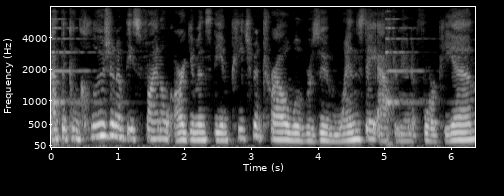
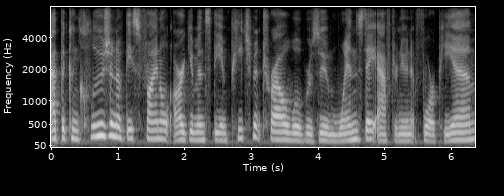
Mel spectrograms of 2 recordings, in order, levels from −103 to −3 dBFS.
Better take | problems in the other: second | noise reduction (classical method WPE with log-MMSE)

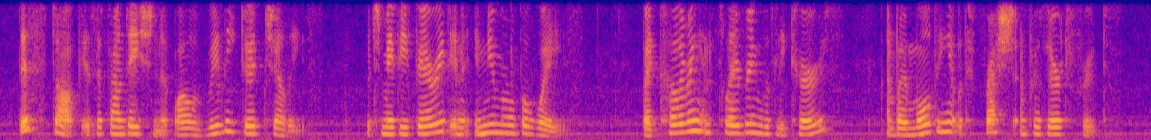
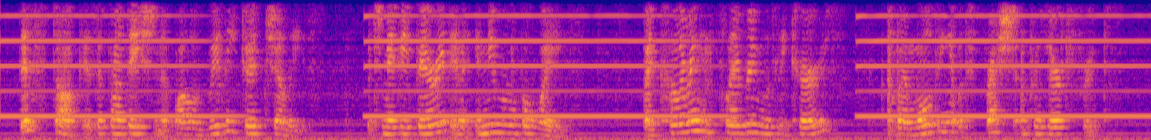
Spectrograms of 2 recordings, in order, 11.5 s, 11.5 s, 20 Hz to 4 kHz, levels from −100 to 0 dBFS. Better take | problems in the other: first | background sound (Wind instrument, woodwind instrument); 7 dB below the speech // room echo; dies away in 0.2 s

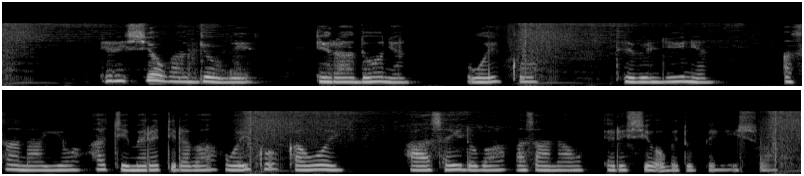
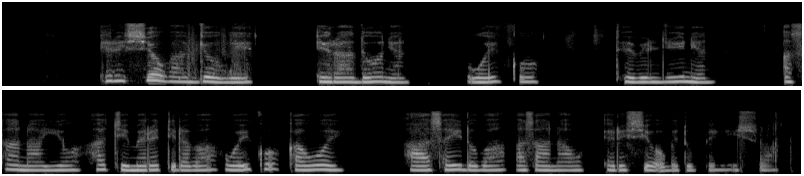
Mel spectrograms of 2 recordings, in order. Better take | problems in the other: second | noise reduction (classical method log-MMSE)

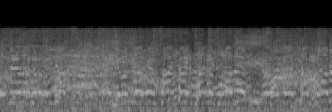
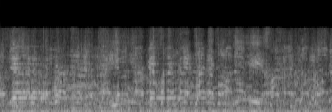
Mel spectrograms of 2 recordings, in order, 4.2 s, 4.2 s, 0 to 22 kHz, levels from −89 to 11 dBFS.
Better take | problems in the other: first | noise reduction (neural separator model SepFormer DNS4)

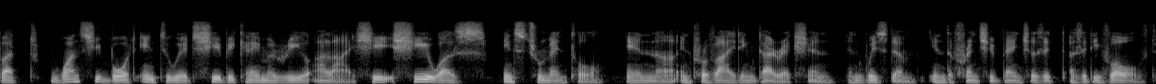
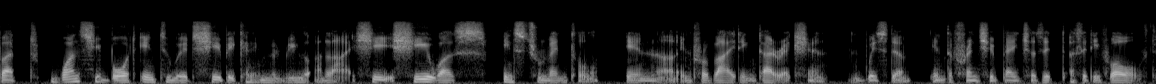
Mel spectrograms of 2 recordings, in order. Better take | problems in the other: first | noise reduction (neural diffusion model UNIVERSE++)

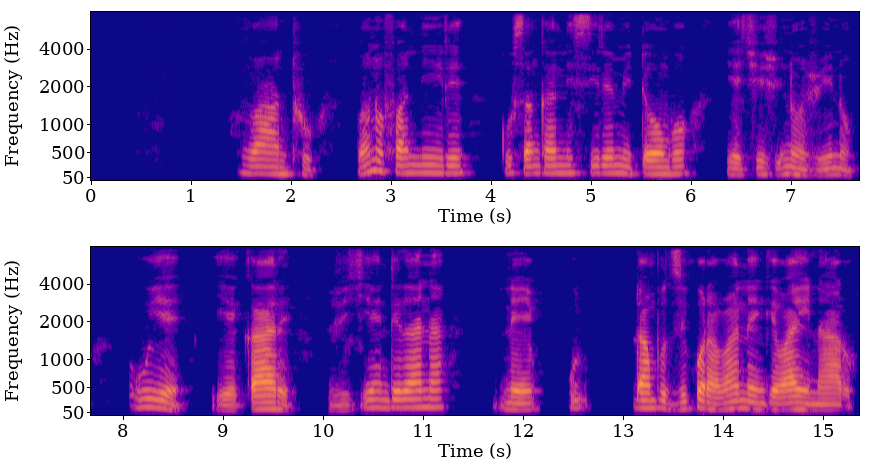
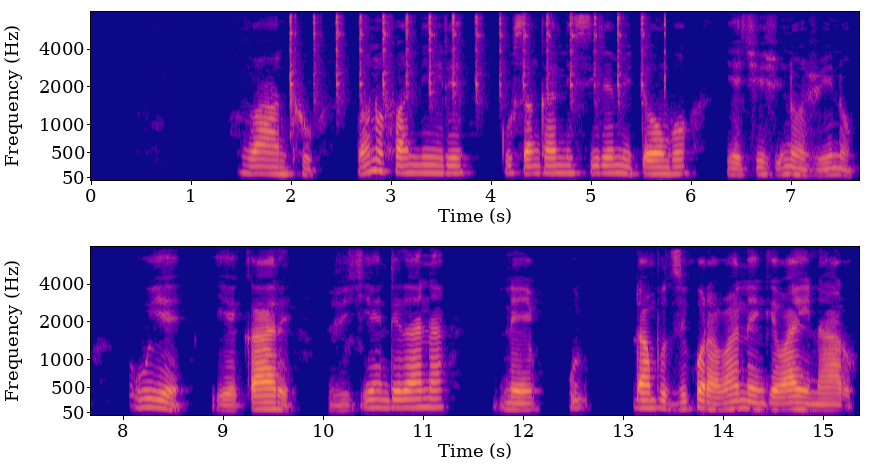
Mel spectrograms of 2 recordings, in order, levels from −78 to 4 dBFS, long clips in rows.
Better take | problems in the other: first | background sound (Clock); 8 dB below the speech

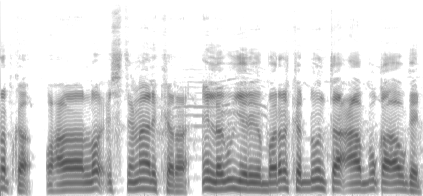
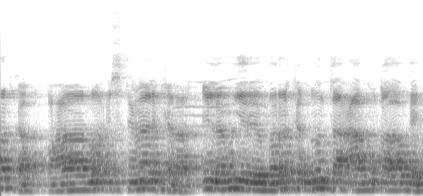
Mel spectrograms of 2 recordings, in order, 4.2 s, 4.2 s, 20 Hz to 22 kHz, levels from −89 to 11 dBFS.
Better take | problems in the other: first | room echo; dies away in 0.8 s

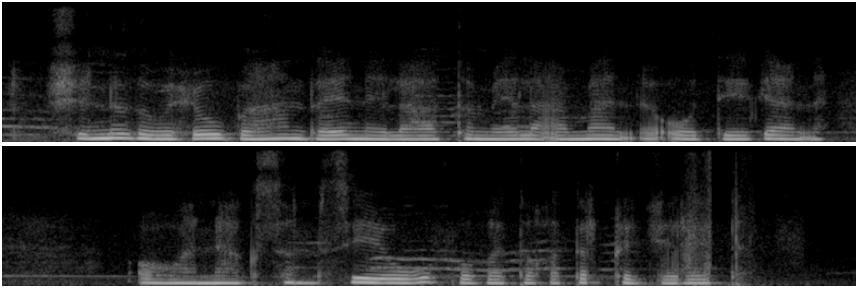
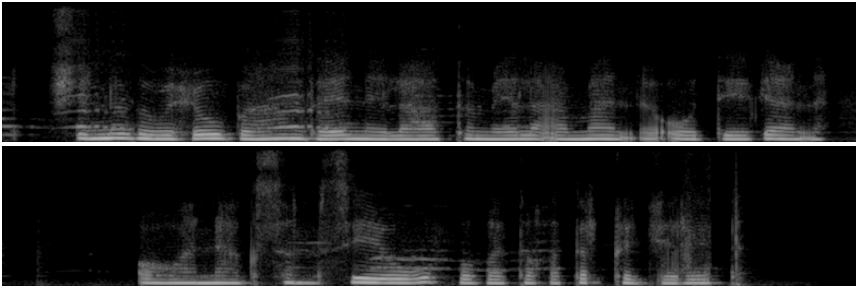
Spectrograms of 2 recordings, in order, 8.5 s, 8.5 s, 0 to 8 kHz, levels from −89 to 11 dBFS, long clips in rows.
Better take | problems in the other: first | noise reduction (neural mask model RNNoise)

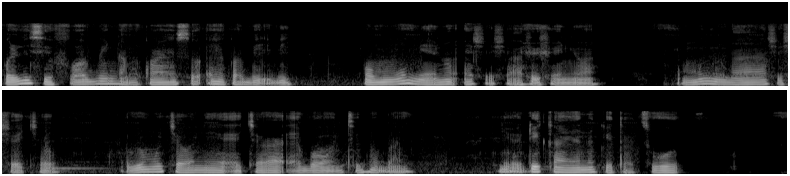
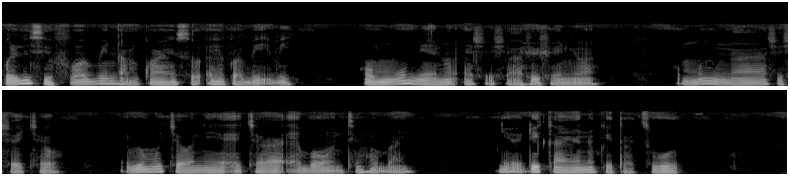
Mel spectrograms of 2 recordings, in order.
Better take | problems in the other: second | noise reduction (neural separator model SepFormer DNS4)

